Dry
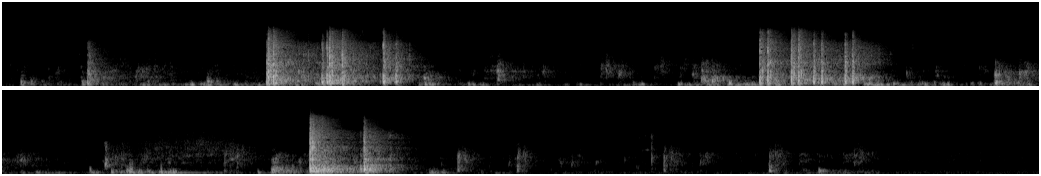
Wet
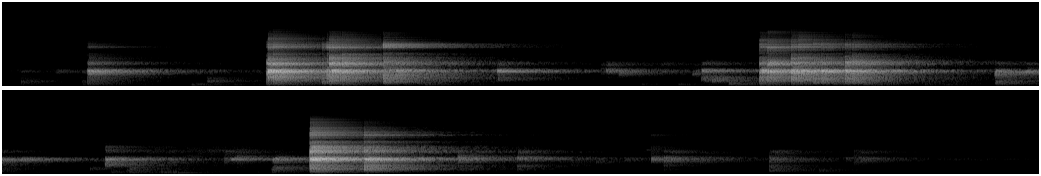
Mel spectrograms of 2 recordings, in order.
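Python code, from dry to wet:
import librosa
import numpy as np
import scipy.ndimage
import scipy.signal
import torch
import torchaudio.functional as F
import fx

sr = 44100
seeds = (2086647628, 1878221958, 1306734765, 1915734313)

p1 = fx.spec_trails(x, sr, decay_s=2.27)
p2 = fx.vowel_filter(p1, sr, vowel='a')
p3 = fx.high_shelf(p2, sr, hz=3500.0, db=10.5)
p4 = p3 + 0.3 * np.pad(p3, (int(2.9 * sr / 1000.0), 0))[:len(p3)]
p5 = p4 + fx.echo_feedback(p4, sr, ms=535, feedback_pct=41, wet_db=-21, dry=0)
y = fx.rev_spring(p5, sr, rt60_s=3.8, pass_ms=(41,), chirp_ms=70, drr_db=17.0)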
